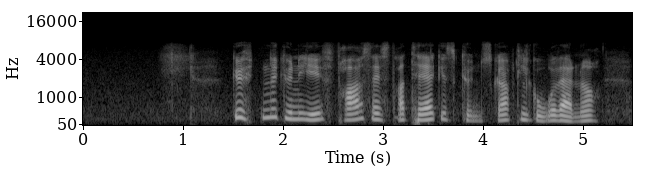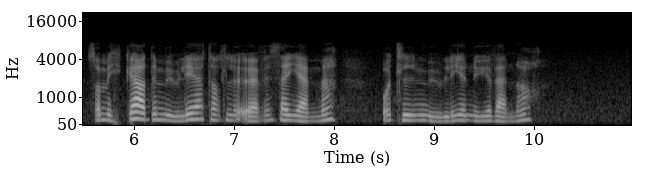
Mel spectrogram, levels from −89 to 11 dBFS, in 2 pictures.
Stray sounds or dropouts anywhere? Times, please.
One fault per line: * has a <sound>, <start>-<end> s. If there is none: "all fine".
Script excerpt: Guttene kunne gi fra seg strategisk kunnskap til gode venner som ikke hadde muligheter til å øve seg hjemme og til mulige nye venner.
all fine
